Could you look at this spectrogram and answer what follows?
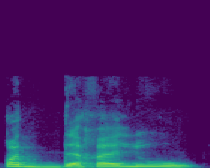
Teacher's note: دال اور دال، دال کا دال میں ادغام. ٹھیک ہے، دونوں کی صفات ایک ہے، دونوں کے مخرج ایک ہے، سب کچھ ایک ہے، تو دال کا دال میں ادغام کر دیا.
